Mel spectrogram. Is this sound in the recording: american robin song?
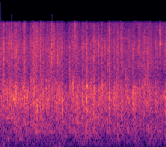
no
